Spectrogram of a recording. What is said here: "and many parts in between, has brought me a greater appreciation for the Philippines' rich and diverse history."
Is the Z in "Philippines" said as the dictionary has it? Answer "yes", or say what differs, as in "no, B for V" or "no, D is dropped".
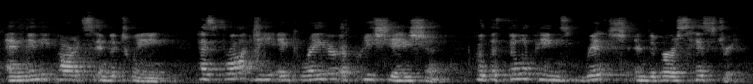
yes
